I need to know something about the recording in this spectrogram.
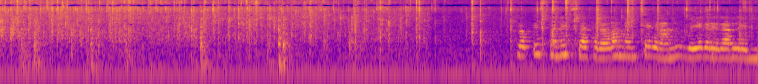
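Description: Oil sizzles and crackles in a frying pan.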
